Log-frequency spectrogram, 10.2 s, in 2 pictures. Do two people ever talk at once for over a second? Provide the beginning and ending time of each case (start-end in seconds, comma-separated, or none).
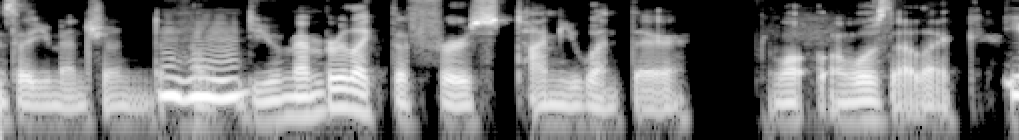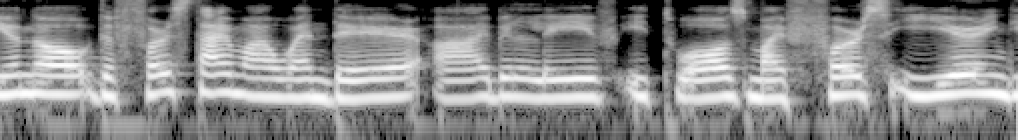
none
